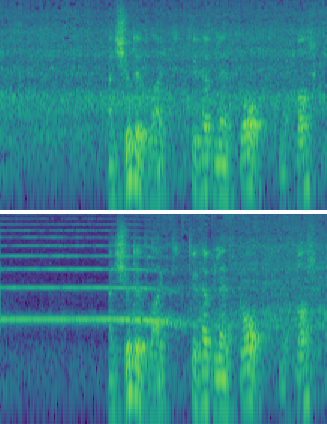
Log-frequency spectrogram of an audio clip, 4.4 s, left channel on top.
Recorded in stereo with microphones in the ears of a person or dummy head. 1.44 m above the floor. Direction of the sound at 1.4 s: 20° left (ahead or behind).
